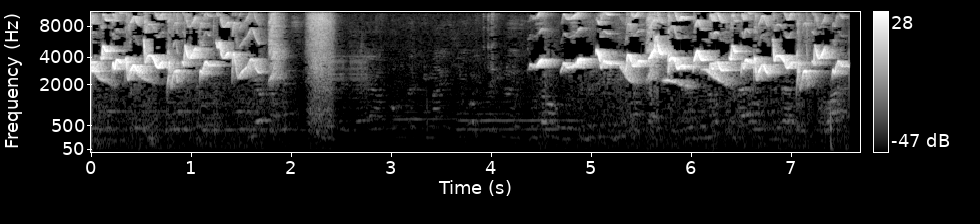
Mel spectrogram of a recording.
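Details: Ultramarine grosbeak giving a 'bike' song: a fast, chattering run of high warbled whistles, then a brief noisy rustle and a pause, then another long burst of quick, sliding, repeated whistled notes.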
